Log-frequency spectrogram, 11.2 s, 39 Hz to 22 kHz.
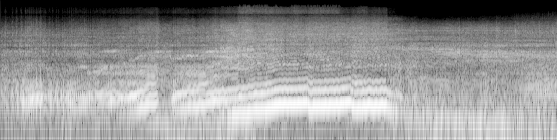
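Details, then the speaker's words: Two-stroke dirt bike (CR125) after jetting adjustment, ridden up and down: crisp revs rising cleanly to a strong steady top end and dropping back without stumbling; earlier top-end spluttering gone, running clean. "vraiment vraiment propre maintenant oui c'est parfait juste où je voulais le voir"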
